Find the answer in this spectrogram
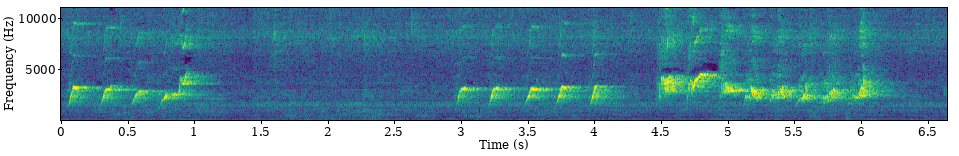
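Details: Lesser green leafbird song used as a lure for other birds: bursts of rapid, bright, downslurred whistles, growing denser and more varied in the final run of chattering notes.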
